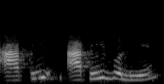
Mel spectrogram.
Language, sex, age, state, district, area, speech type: Hindi, female, 45-60, Bihar, Samastipur, rural, conversation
